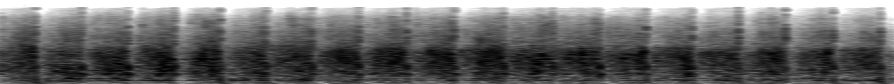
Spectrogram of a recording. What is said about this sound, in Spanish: Por favor, un aplauso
